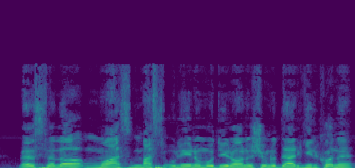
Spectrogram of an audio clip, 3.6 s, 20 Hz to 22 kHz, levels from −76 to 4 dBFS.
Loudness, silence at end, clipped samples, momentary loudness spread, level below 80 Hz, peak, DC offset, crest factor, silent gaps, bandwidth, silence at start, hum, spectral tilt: -21 LUFS; 0 s; under 0.1%; 3 LU; -26 dBFS; -6 dBFS; under 0.1%; 14 dB; none; 13.5 kHz; 0.2 s; none; -6 dB/octave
